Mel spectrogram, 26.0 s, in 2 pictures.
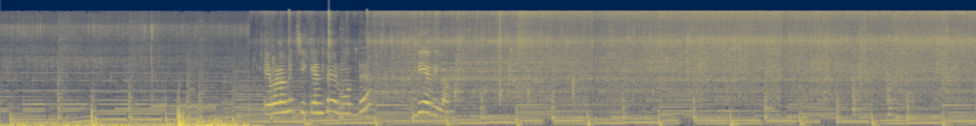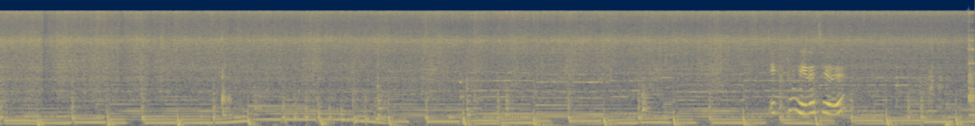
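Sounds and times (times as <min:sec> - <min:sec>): chicken sizzling in hot oil: 0:03.4 - 0:26.0.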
